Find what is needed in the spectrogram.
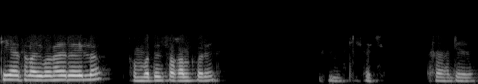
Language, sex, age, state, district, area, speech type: Bengali, male, 30-45, West Bengal, Jalpaiguri, rural, conversation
